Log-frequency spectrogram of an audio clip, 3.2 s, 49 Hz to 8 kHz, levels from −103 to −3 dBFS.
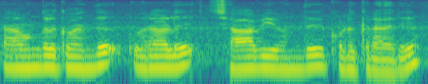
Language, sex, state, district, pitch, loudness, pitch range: Tamil, male, Tamil Nadu, Kanyakumari, 135 Hz, -15 LUFS, 130-140 Hz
